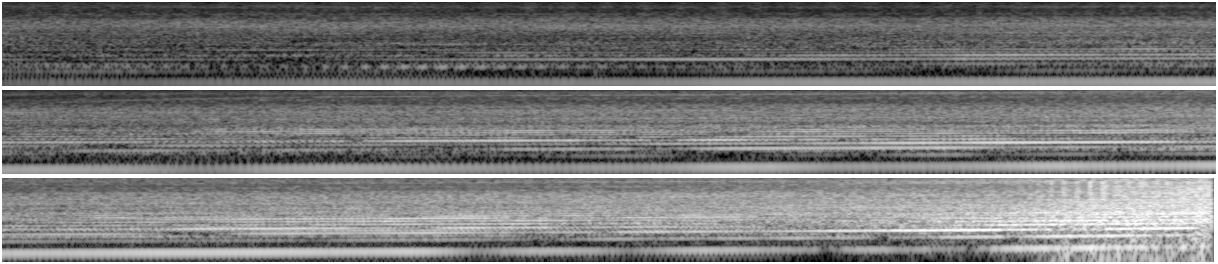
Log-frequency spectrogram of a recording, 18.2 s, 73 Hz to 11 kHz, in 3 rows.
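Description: Built 2011 Subaru STi's turbocharged flat-four, fitted with a GTX3576R turbo, running on a chassis dyno: the engine climbs slowly and steadily in revs with a faint high whine rising alongside, then about a second before the end it gets suddenly much louder as the throttle opens for a full-power pull.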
